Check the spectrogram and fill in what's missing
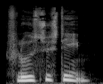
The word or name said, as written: flodsystem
